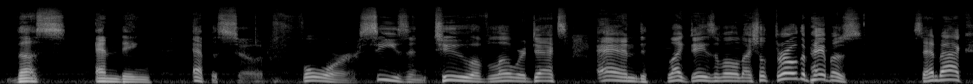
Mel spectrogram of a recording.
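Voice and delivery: slow, high, theatrical proclamation; mock-grand announcement. Host ending recap before throwing papers, mock-grand proclamation. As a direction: build to a ceremonial flourish.

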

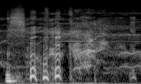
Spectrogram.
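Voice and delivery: put-on high, slow, laughing Japanese accent; stretched-out mock Japanese accent. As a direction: giggle through a fake Japanese accent. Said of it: "give us a little Japanese".

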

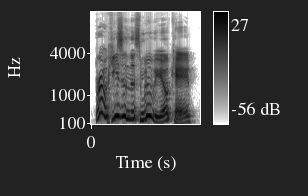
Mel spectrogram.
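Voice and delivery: a fan's hammed-up shout of recognition; excited outburst. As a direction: blurt it out like a thrilled viewer spotting an actor. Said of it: "you're just kinda like".

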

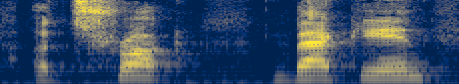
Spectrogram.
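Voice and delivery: ordinary talk, nothing marked

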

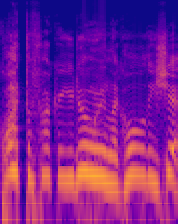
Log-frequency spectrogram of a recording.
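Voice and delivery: high, loud imitated freak-out; retold panic. Girlfriend panics after sudden swerve.

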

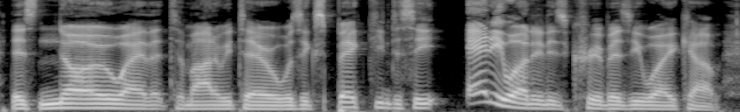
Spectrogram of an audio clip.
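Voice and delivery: usual speaking voice

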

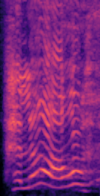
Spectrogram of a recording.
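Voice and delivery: very high, very loud hammed-up hello; hammed-up hello at her sister; mock hello. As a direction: squeal out a pointed hello. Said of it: "and you go".

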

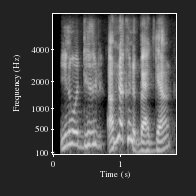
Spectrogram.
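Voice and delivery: high, accepting the dare; defiant buddy. Retold or imitated. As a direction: refuse to back down.

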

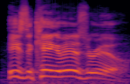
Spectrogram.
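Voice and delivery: loud, high sneering jeer; a preacher voicing the jeering crowd at the cross; mocking. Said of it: "They're mocking".

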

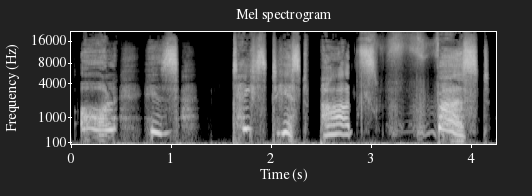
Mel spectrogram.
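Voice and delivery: put-on very high, strained girl's voice; terrified. A narrator's reading. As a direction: answer in slow, high-pitched horror. Dazed terrified girl answers.

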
